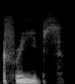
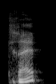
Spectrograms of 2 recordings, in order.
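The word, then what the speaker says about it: crêpe: But why change the sound e from crepe to creeps?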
